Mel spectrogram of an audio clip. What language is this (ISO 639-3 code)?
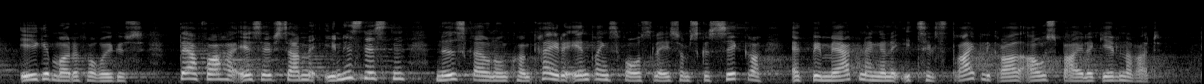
dan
